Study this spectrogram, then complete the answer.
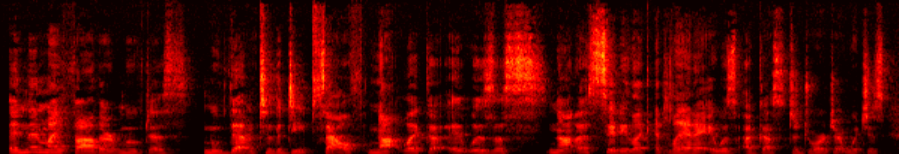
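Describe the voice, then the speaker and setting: Middle-aged lady cohosting a podcast, bright voice, keeps doing little voices in her stories. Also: on the low side, a little fast, few pauses. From Boston. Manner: animated storyteller, acts out voices. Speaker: podcast co-host. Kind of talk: casual chat.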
